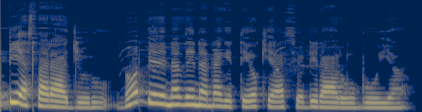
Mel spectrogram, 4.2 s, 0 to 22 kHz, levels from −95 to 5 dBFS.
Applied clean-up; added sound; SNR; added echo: neural mask model DeepFilterNet 3.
